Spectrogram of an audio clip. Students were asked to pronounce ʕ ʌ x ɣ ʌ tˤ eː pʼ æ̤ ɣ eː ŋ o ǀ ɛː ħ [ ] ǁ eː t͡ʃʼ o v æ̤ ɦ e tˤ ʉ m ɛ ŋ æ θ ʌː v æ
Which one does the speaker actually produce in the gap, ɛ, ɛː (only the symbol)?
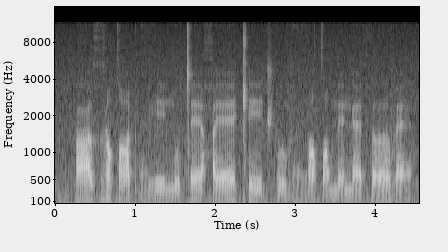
ɛː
